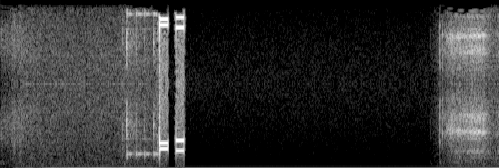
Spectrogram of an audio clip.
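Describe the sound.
Two telephone keypad tones, star then six, pressed on a phone: two short, sharp beeps in quick succession over faint hiss. Near-silence follows, then the background noise returns.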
